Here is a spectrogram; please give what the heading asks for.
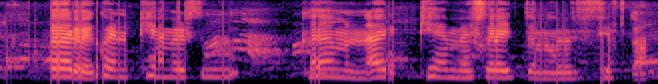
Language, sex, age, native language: Icelandic, female, 11, Icelandic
